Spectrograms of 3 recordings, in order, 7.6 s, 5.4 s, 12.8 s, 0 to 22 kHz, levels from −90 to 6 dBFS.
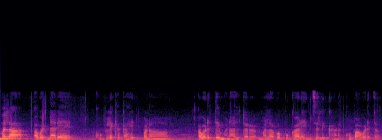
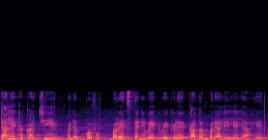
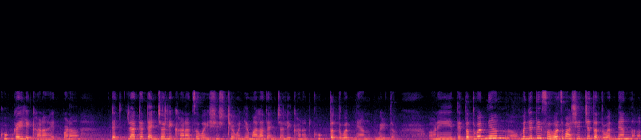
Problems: constant background noise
